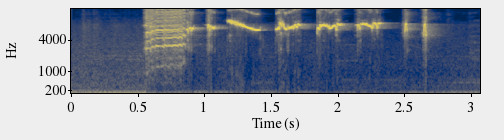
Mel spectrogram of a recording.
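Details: Orange-headed thrush song for training birds: a brief harsh rasping burst, followed by a string of thin, very high whistled notes that waver up and down in quick succession, with a low hum beneath.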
